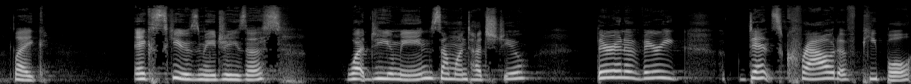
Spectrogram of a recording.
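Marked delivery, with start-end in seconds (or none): 1.3-5.3 play-acted, exasperated, disbelieving, eye-rolling incredulity. Acting out the disciples answering Jesus in a dense crowd: acting out eye-rolling exasperation. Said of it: "the disciples' eye roll game would be very strong".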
